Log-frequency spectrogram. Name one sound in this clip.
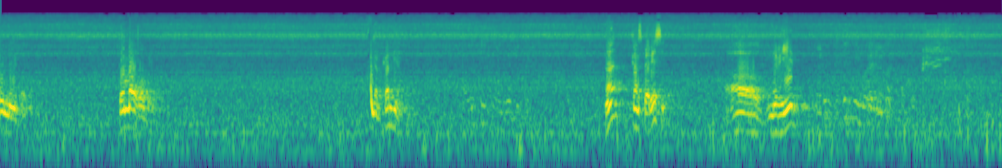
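Traffic hums steadily on a city street.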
